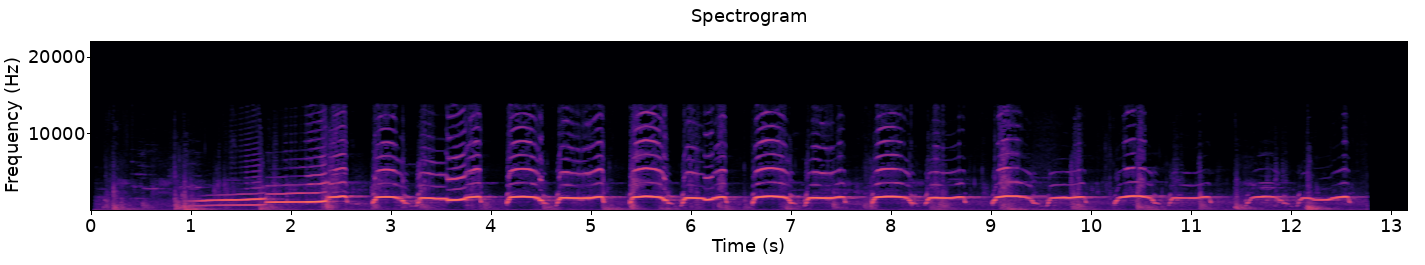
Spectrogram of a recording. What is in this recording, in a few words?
loon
